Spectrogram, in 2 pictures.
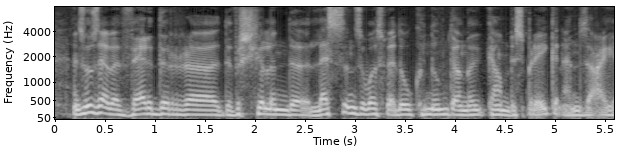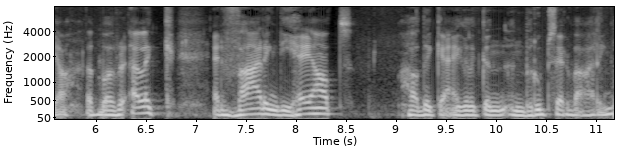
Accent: Beringen, Flanders, Belgium; moved away as an adult; also born or lived in Sweden; Limburg is, eh, is ook de plaats waar ik geboren ben, waar ik gestudeerd heb

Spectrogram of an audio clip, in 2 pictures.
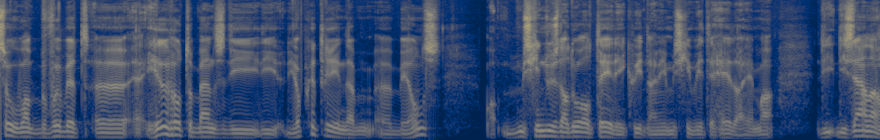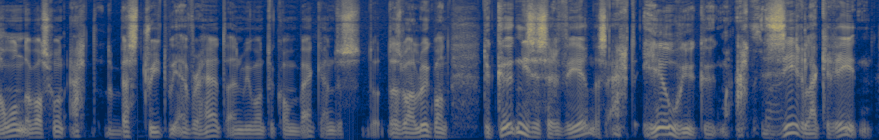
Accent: Kortrijk, Flanders, Belgium; bij ons in Kortrijk

